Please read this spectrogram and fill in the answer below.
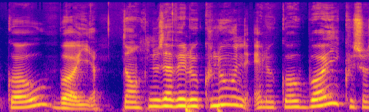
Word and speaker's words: clown: ww2 ici nous avons le clown ans le clown donc ici au w on va là prononcé comme si on avait un ou deux corps le clown ont donc je vais écrire encore une fois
